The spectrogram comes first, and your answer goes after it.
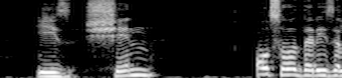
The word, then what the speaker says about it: shin: this letter shin it is not sin but shin remember shiboleth versus siboleth you pronounce shibolet if the dot is on the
